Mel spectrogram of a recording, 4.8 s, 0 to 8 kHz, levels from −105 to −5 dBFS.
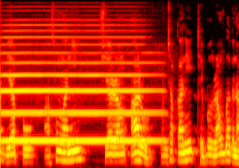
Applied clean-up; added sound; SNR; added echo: none; Wind instrument, woodwind instrument; -1 dB; reverberation time 0.3 s.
